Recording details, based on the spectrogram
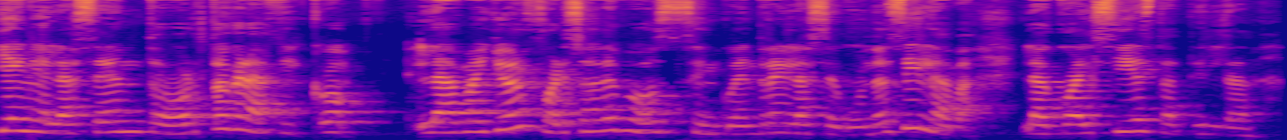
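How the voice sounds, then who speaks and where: Young woman student, high voice, steady read-through of grammar rules. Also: normal speed. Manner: steady explanatory reading of rules. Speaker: university student presenter. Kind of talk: read-aloud class presentation.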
